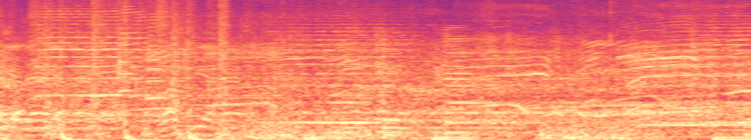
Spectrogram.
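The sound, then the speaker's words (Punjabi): An audience at a live Punjabi stage show claps loudly and cheers. A dense, continuous wash of applause carries whoops and crowd noise throughout. “ਤਾੜੀ ਮਾਰੋ ਕੁੜੀਆਂ ਦੇ ਨਾਂ ਤੇ ਜ਼ੋਰ ਦੀ”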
